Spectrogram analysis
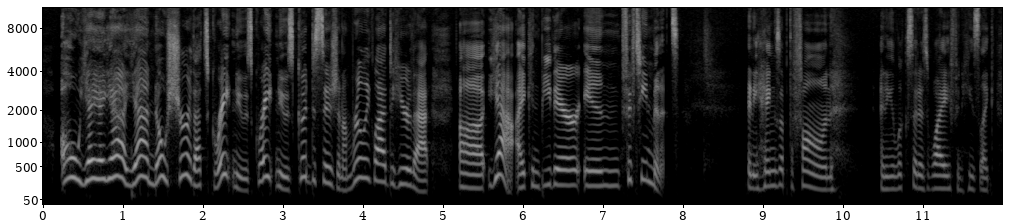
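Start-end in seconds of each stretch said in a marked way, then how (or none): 0.2-8.0 perked-up, eager, high, loud voice. Retelling a man's phone call with a client; imitating eager voice. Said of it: "He went from totally zapped to eager".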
